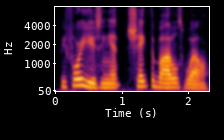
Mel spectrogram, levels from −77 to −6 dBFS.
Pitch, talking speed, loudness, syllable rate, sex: 170 Hz, 180 wpm, -18 LUFS, 5.7 syllables/s, female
